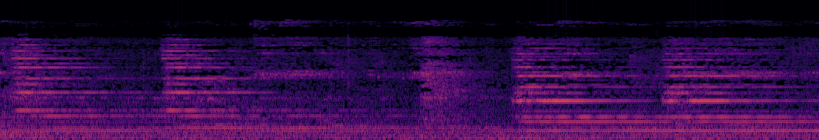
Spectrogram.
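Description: Church bell tolling slowly, struck about four times at intervals of a second and a half or more, each stroke ringing on and fading into the next: the slow toll for the Holy Week Crucifixion service.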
